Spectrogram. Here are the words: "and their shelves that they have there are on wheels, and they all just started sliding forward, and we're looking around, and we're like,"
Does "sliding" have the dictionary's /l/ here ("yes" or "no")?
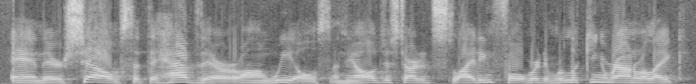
yes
